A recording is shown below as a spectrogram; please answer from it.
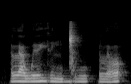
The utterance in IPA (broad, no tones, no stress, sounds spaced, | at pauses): l a w e j i n ɡ͡ǀ u | l ʌ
